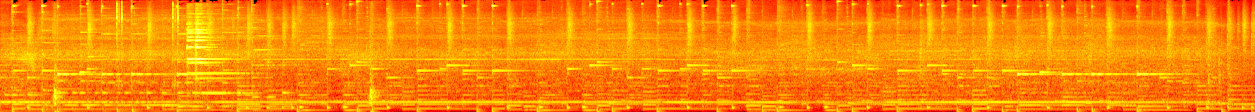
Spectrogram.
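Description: Background music with a steady beat, over the steady hum of a Kärcher single-disc rotary floor scrubber running on wet carpet.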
